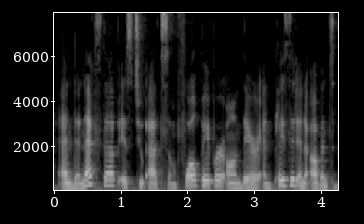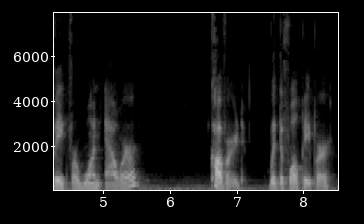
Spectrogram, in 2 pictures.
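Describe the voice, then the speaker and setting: Cooking host, female, mid-pitched, friendly step-by-step voice-over narration. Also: normal speed.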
